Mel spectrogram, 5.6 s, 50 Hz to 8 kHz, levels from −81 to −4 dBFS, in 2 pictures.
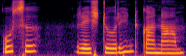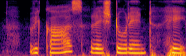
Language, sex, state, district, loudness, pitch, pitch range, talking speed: Hindi, female, Madhya Pradesh, Dhar, -17 LUFS, 230 Hz, 220-275 Hz, 75 wpm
